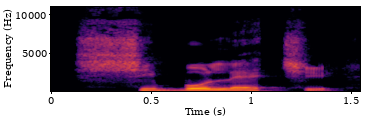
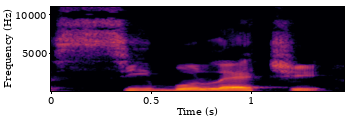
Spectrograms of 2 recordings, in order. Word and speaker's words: chibolete: negasse ele o mandavam dizer chibolete se ele era de Efraim dizia sibolete pois o povo de Efraim não consegue pronunciar essa palavra corretamente então eles o capturavam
